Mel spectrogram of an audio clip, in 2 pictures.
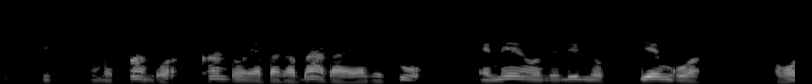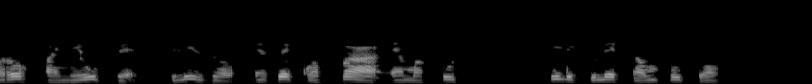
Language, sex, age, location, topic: Swahili, male, 25-35, Mombasa, agriculture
